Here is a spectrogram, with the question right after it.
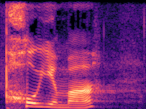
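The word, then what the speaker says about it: poema (ποίημα): So the word in this passage, workmanship, it's a little Greek word, poema, is how you pronounce it.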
